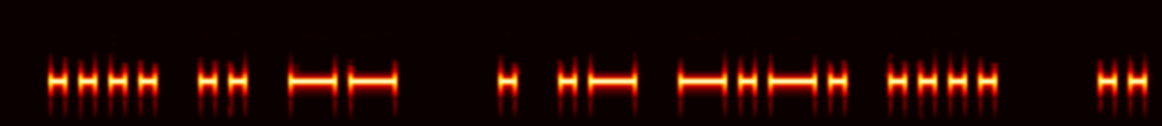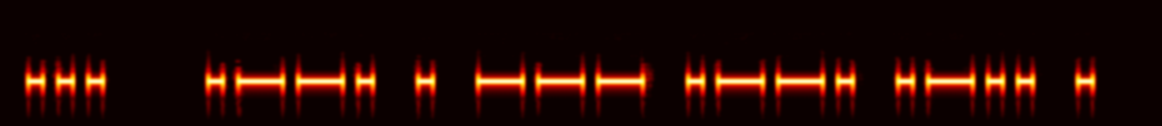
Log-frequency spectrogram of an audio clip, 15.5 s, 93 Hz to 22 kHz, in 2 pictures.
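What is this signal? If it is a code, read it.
Morse code, heard as a keyed tone, about 12 wpm, 650 Hz. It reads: HIM EACH IS PEOPLE
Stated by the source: Morse practice of English words at 12 wpm.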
